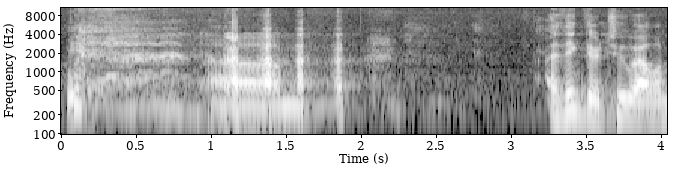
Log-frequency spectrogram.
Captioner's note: laughing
